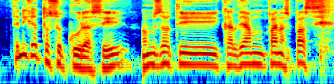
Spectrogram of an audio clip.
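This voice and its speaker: A man speaks with an ordinary speaking voice. His pitch is medium and his pace moderate. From Czech Republic, Greek father and Czech mother. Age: 50s. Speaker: mountaineer. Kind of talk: interview, personal story.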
